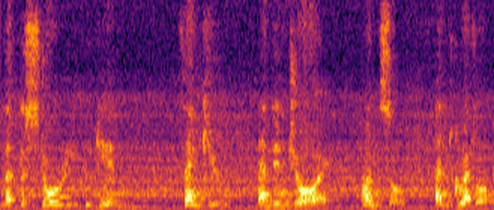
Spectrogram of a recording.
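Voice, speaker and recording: Slow, formal male theatre announcer. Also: mid-range voice, animated. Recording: noisy, distant theatre recording.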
